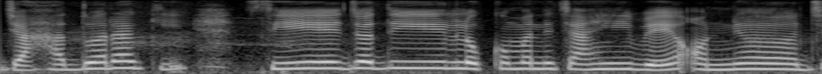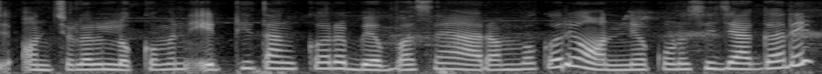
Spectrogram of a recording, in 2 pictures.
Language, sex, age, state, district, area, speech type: Odia, female, 30-45, Odisha, Kalahandi, rural, spontaneous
